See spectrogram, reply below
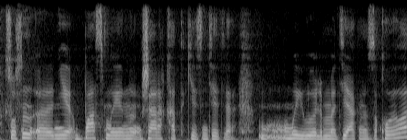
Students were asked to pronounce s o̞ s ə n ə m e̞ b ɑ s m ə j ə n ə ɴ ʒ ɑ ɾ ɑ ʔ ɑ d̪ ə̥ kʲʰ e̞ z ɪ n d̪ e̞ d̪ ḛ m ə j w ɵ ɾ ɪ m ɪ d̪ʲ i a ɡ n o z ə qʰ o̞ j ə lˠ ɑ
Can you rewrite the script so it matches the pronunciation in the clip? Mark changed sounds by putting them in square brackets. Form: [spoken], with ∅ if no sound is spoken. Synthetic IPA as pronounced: s o̞ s ə n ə [n] e̞ b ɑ s m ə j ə n ə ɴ ʒ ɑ ɾ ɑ [q] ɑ [t̪] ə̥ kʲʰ e̞ z ɪ n d̪ e̞ d̪ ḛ m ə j w ɵ [l] ɪ m ɪ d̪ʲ i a ɡ n o z ə qʰ o̞ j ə lˠ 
